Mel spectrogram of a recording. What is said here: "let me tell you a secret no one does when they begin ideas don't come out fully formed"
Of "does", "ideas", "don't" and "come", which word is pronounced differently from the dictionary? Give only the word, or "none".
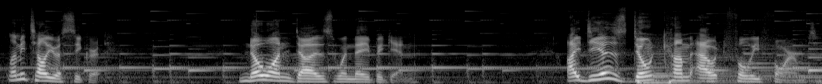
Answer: none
